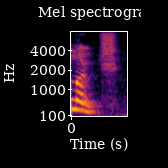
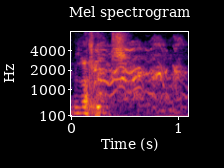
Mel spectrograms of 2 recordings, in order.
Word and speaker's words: Loach: Ken Loach. Ken Loach. He's a great character, is Ken Loach, isn't he? Which rhymes with roach.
